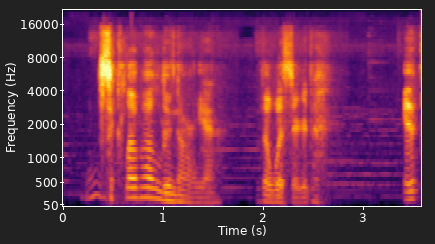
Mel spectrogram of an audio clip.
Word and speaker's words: Syklos: Syklos. I pronounced that right this time, right?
